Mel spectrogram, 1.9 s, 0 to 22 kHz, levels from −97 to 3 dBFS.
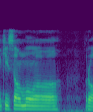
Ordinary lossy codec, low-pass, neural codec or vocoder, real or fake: Opus, 64 kbps; 7.2 kHz; codec, 16 kHz, 4 kbps, FunCodec, trained on Chinese and English, 50 frames a second; fake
